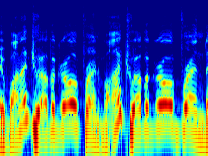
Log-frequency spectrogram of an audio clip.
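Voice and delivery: usual speaking voice

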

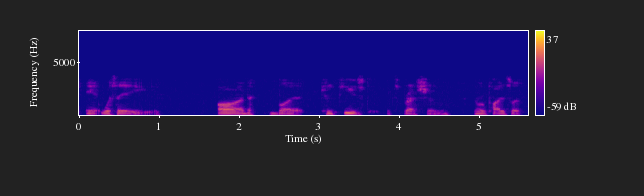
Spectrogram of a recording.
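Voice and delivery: usual speaking voice

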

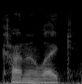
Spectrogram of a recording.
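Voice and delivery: low, soft voice sinking away; near whisper. Real, not acted. Co-host explaining the early lack of schedule, near whisper. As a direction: let the voice drop low and hushed. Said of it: "You're whispering".

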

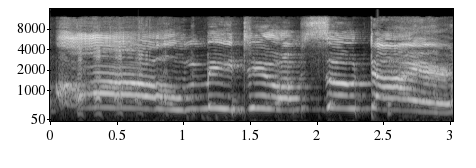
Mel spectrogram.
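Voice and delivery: high, loud whiny mock tiredness through laughter; mock tired empathy. Mimicking a yawning friend, high whiny laughing mock sob. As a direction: whimper how tired you are, laughing. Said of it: "I'm like".

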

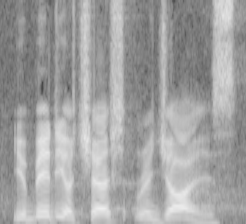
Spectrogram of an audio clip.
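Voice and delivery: ordinary talk

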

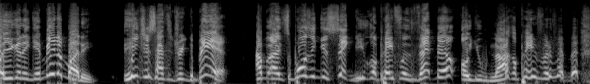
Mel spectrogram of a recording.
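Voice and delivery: ordinary talk

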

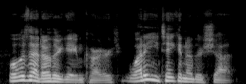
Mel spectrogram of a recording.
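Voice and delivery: ordinary talk, nothing marked

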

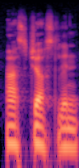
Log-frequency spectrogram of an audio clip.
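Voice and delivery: plain reading voice

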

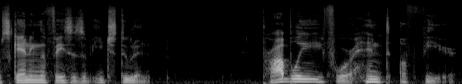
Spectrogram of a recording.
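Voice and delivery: ordinary talk

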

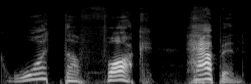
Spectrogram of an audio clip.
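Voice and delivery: slow, drawn-out demand as the wife; incredulous demand. Retold or imitated. Wife picking him up from jail, slow incredulous demand. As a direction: space the words out in disbelief.

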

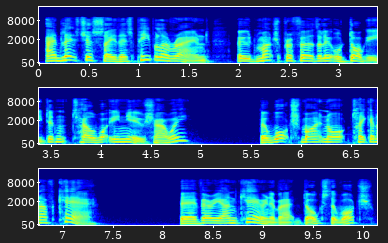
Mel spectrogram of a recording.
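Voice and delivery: high, cagey informant voice. Acted. Hidden informant hinting to William about the dog, high and cagey. Deep Bone hints further.

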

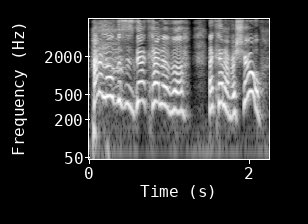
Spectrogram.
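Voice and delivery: high, fast cartoon mouse dodging; Mickey Mouse voice. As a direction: nervously laugh it off as Mickey.

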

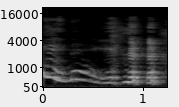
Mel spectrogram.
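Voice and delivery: high, laughing whinny on the words; mock horse nicker. Footman in horse costume neighing at Danielle, laughing whinny. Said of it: "makes a, like, a nickering sound".

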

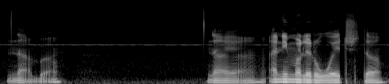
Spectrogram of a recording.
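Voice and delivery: normal talking voice

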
